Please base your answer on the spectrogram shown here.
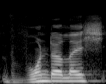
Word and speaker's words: Wunderlich: My last name, Wunderlich. In German, it's pronounced Wunderlich. You will hear it both ways in this poem.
